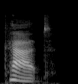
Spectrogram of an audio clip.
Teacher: the sound in cat isn't short and flat. It's pronounced with an open mouth.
